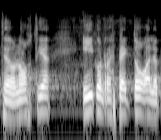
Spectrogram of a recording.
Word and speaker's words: Donostia: En primer lugar, debo decir cuán humilde y cuán sorprendido también a su vez y agradecido por recibir el se dice Donostia, sí, se dice Donostia Wood. – No, it is right, okay. – Hasta el intérprete me está diciendo que lo pronuncio bien.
